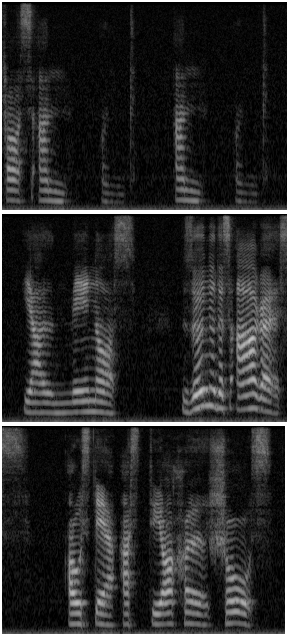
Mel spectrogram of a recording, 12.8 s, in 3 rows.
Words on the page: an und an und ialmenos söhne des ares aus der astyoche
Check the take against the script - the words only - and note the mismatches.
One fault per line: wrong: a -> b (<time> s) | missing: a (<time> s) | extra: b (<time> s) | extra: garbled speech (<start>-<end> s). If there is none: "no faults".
no faults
